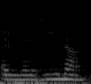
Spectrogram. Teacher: Pada perkataan allazina terdapat 2 hukum yang berlaku, iaitu hukum alif lam syamsiah kerana huruf alif lam bertemu dengan huruf lam. Cara bacaannya dibaca idgham, iaitu memasukkan allazina.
